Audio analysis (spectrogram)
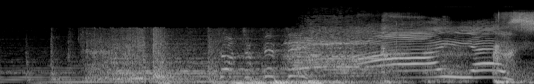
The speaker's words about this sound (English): And all I can think about is that scene from Princess Bride where he slams up the ratchet.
